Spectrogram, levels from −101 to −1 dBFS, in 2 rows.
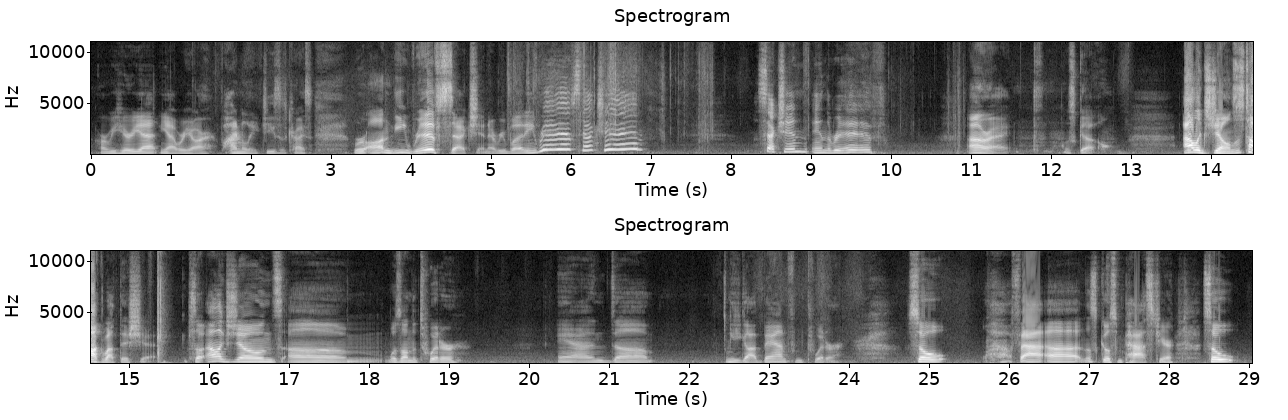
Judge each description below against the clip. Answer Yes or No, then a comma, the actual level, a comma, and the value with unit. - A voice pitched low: No, medium, 155 Hz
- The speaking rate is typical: No, slow, 120 wpm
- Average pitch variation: No, wide, 7.3 semitones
